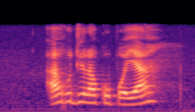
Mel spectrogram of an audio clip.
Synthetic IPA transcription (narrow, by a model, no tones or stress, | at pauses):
aɣʊdirakʊpʼɔja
